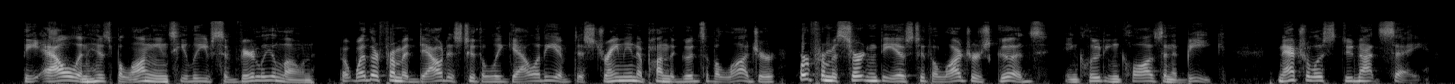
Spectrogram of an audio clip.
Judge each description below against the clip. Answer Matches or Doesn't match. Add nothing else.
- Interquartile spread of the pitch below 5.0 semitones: Doesn't match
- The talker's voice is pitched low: Doesn't match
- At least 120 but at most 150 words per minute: Doesn't match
